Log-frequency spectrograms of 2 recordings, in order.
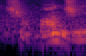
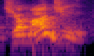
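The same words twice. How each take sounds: First: Barely voiced, very soft and low; hushed. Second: Said in the usual way. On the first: Robin Williams's character reading the dice, hushed awe. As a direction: breathe the name Jumanji almost silent. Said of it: "and he's like". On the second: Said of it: "And he's like".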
